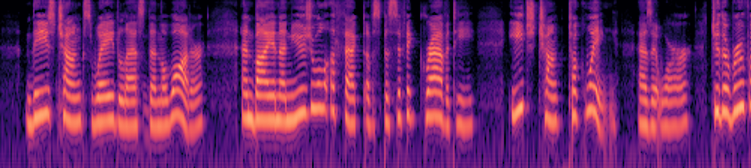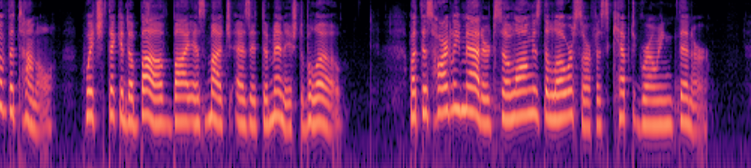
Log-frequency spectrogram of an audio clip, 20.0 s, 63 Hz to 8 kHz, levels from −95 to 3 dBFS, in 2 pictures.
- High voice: Yes, very high, 250 Hz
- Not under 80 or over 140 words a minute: No, average, 155 wpm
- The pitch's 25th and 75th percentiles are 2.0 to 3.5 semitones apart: No, average, 4.2 semitones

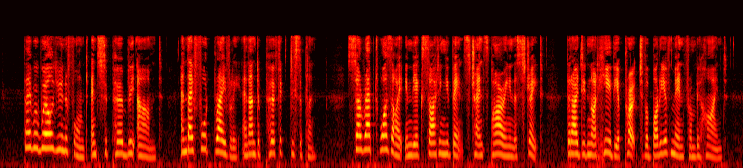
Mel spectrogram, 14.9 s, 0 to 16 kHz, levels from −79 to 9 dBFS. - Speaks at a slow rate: No, average, 165 wpm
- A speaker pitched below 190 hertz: No, high, 215 Hz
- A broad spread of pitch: No, average, 4.9 semitones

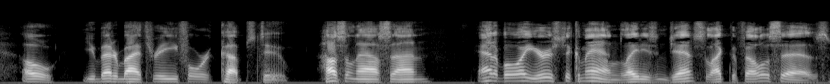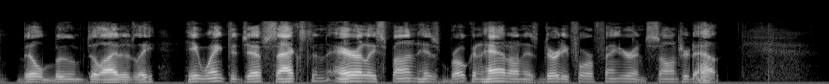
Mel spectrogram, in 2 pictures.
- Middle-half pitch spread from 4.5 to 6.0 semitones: No, average, 2.8 semitones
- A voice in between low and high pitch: No, low, 125 Hz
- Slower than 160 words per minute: Yes, average, 150 wpm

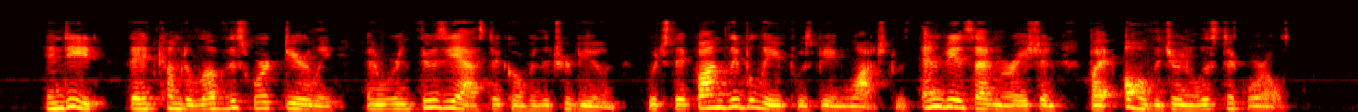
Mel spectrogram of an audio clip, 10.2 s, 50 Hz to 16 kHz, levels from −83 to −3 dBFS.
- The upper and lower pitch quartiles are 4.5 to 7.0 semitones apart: Yes, average, 5.0 semitones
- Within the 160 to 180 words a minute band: Yes, average, 175 wpm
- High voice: No, medium, 160 Hz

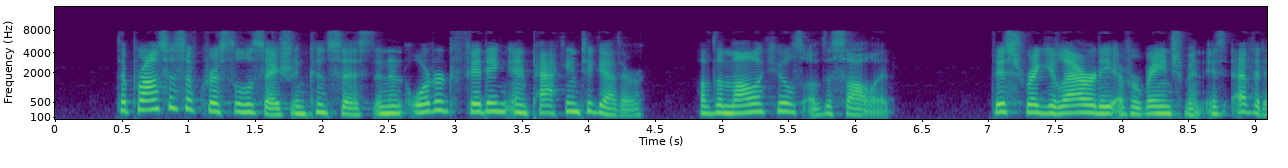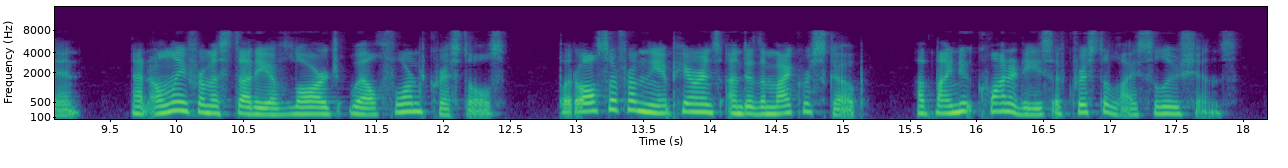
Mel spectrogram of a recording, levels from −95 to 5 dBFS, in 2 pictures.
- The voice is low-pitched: No, high, 200 Hz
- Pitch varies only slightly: No, average, 4.1 semitones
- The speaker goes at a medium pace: Yes, average, 160 wpm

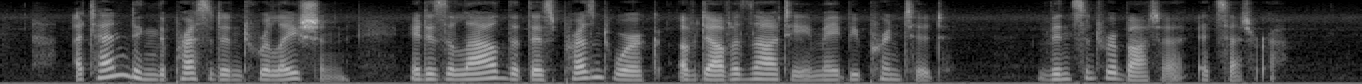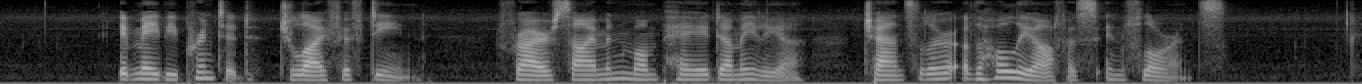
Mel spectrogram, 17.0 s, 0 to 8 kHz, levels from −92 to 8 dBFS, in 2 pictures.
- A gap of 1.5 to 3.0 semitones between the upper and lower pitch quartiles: Yes, narrow, 2.5 semitones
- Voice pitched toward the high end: No, medium, 180 Hz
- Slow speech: Yes, slow, 125 wpm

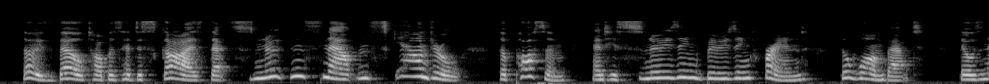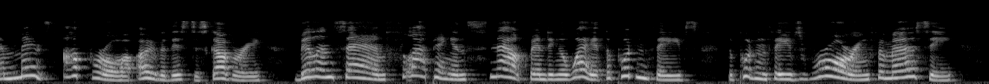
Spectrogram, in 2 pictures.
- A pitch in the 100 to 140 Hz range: No, very high, 250 Hz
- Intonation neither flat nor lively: No, wide, 5.8 semitones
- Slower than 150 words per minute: Yes, slow, 135 wpm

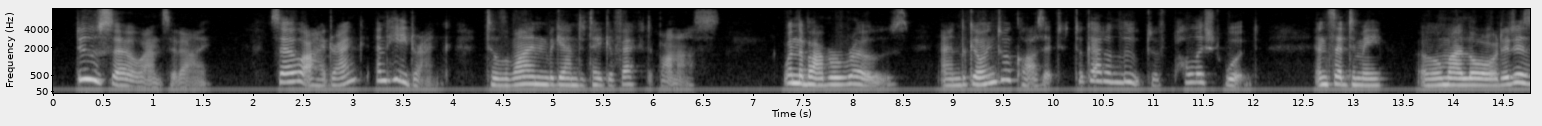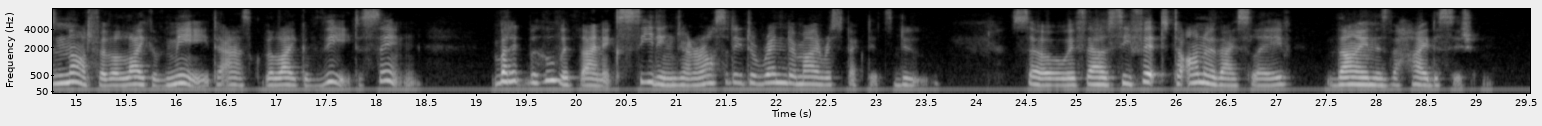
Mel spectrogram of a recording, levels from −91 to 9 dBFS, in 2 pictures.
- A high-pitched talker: Yes, high, 210 Hz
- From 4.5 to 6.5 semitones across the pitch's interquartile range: Yes, average, 4.8 semitones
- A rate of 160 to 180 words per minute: Yes, average, 170 wpm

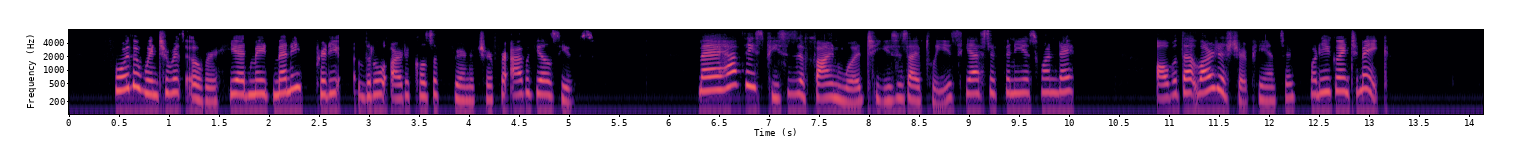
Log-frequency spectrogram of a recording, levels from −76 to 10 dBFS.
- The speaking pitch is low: No, very high, 290 Hz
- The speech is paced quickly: Yes, fast, 210 wpm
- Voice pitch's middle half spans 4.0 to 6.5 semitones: Yes, average, 5.2 semitones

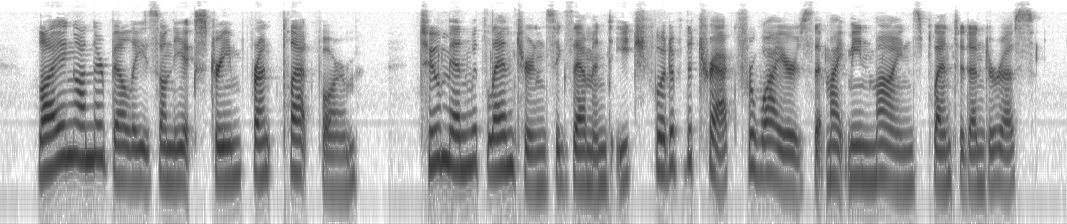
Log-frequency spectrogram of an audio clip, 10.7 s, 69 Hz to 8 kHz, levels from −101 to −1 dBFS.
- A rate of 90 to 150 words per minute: No, average, 165 wpm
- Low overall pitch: No, medium, 180 Hz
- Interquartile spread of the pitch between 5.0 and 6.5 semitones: Yes, wide, 5.5 semitones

